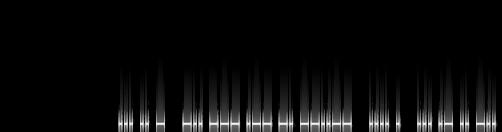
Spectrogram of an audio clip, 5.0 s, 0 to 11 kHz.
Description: Morse code, heard as a keyed tone, about 44 wpm, 700 Hz. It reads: SIT DOWN, HE SAID
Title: Sentences from Top 1500 Words 45wpm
